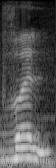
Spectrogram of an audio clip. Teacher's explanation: لام ساکن ول، یہاں پہ رک جانا ہے، ولا نہیں پڑھنا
